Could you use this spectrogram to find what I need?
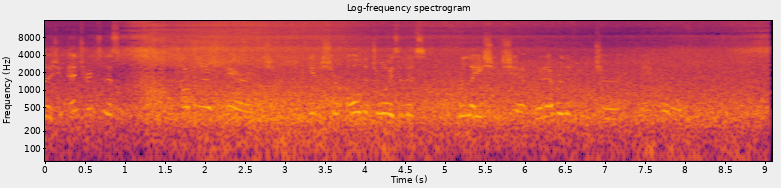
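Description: A man speaks calmly, reading out nearby.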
